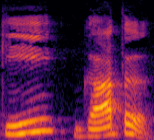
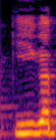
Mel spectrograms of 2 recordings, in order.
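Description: First: A short pause separates the two words. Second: The two words run together without a pause. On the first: The speaker calls it right. "ਮੰਨੇ ਕੀ ਇੱਥੇ ਥੋੜ੍ਹਾ ਜਿਹਾ ਠਹਿਰਾ ਦੇ ਕੇ ਫਿਰ ਬੋਲਣਾ ਗਤ" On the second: The speaker calls it wrong. "ਕੀ ਗਤ ਨਹੀਂ ਕਹਿ ਦੇਣਾ"

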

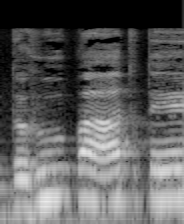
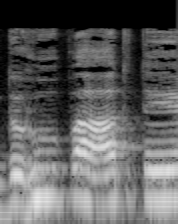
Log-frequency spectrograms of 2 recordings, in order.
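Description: No difference in how they are said.

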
